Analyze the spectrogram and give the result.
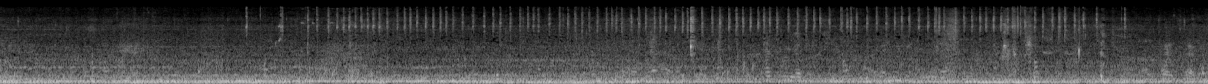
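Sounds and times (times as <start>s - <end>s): boat engine droning: 0.0s - 12.0s
rapid fine ticking: 2.5s - 11.4s
brief squeaks: 2.7s - 3.6s.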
